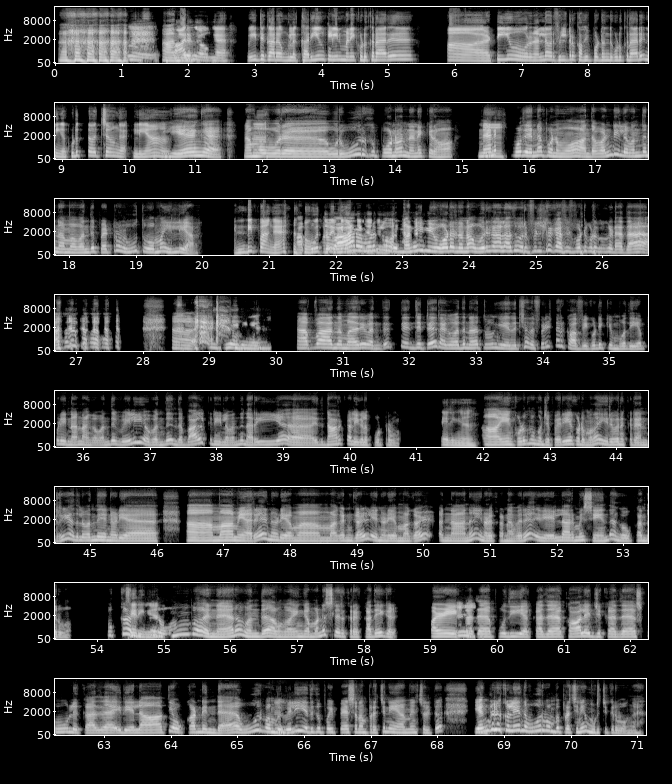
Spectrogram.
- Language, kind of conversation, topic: Tamil, podcast, உங்கள் பிடித்த பொழுதுபோக்கு என்ன, அதைப் பற்றிக் கொஞ்சம் சொல்ல முடியுமா?
- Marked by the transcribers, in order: laugh; drawn out: "ஆ"; drawn out: "ஏங்க"; drawn out: "ஒரு"; laughing while speaking: "கண்டிப்பாங்க. ஊத்தாம எப்படி வண்டி நகுரும்?"; laughing while speaking: "ஒரு மனைவி ஓடனும்னா, ஒரு நாளாவது … நல்லா தூங்கி எழுந்திரிச்சு"; laugh; laugh; cough; other background noise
